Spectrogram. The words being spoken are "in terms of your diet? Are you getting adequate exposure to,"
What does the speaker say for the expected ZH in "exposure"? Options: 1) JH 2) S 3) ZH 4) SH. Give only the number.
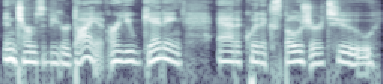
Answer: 3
